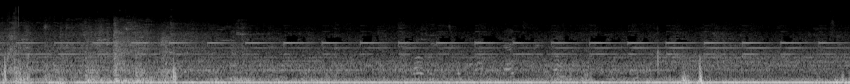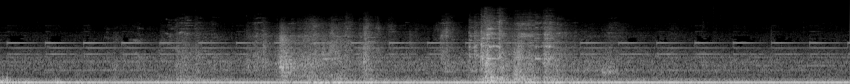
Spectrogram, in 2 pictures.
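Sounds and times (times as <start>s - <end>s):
freight train rumbling past: 0.0s - 17.0s
train cars rattling: 0.0s - 17.0s.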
